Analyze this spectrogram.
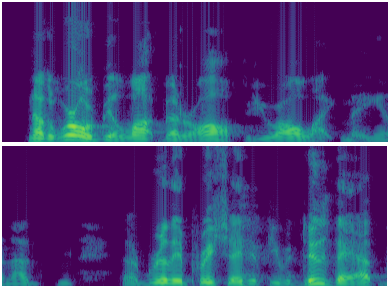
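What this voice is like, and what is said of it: Sarcastic tone. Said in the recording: “that was sarcasm”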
